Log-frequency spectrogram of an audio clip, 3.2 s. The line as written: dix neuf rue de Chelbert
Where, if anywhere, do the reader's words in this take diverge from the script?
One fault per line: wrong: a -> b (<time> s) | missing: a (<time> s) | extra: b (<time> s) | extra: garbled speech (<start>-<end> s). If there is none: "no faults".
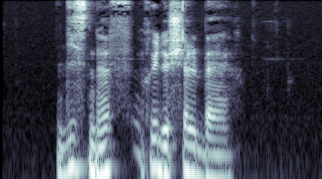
no faults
